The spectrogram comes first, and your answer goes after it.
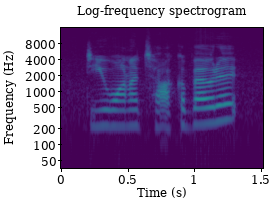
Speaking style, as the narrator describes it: she asked softly

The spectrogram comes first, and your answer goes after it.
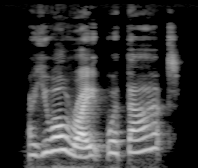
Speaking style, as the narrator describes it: she asked hesitantly

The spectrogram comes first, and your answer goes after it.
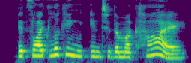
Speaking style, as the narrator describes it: Yukina breathed

